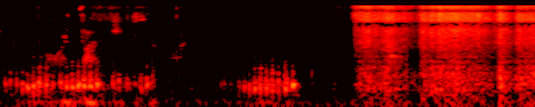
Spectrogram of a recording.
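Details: Pet guinea pig eating grass fed by hand, crunching it; quiet rapid ticking chews in quick bursts during the first three seconds, then a louder rustling hiss takes over near the end.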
